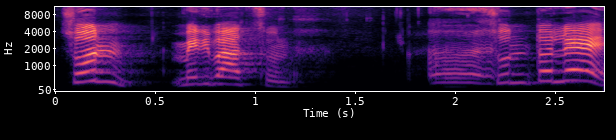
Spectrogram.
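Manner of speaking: high, loud call for attention; loud insistent call. Real, not acted. Calling distracted baby.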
